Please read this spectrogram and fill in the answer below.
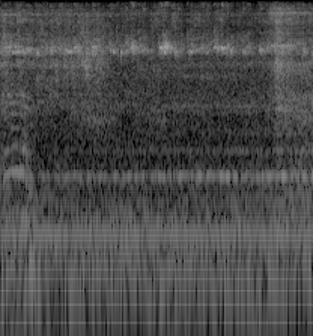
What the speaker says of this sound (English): What is that? Crickets?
